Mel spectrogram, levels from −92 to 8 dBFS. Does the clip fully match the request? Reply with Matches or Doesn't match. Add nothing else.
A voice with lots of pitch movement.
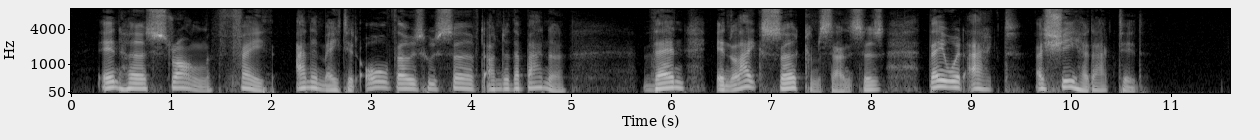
Matches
